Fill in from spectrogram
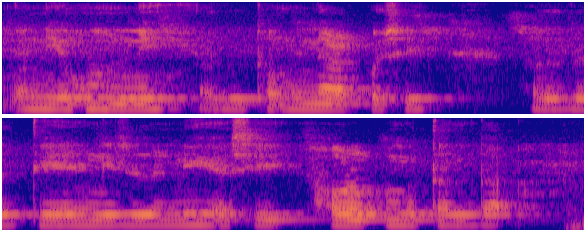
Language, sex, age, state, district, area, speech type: Manipuri, male, 18-30, Manipur, Bishnupur, rural, spontaneous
